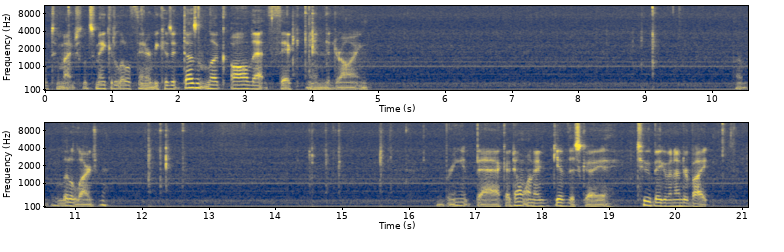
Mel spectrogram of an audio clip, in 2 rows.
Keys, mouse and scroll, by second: 1.6 s, 3.7 click, 4.6 g, 12.2 click, 12.2 s, 12.9 g, 14.8 click, 15.4 g.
